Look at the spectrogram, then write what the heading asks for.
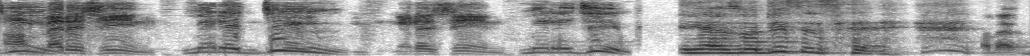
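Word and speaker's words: Medellín: yes how did they pronounce it it's pronounced medellin yeah so this is that this is yeah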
